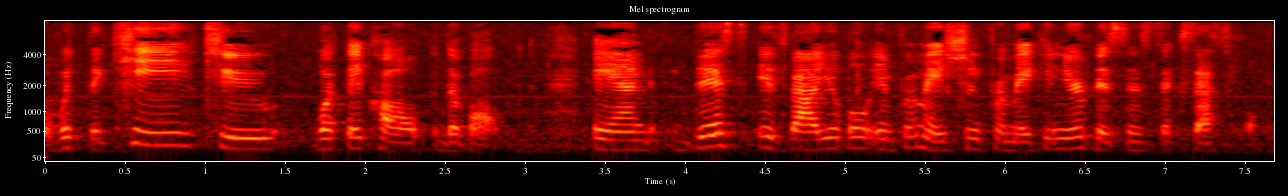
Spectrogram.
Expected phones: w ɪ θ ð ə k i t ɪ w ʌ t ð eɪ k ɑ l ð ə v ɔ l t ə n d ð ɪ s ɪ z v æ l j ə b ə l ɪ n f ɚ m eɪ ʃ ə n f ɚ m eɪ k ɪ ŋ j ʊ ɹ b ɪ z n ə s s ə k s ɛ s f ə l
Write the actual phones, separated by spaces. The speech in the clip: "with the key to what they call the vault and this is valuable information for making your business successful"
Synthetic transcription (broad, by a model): w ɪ ð ə k i t ɪ w ʌ t ð eɪ k ɑ l ð ə b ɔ l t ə n ð ɪ s ɪ z v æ l j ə b l ɪ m f ɚ m eɪ ʃ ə n f ɚ m eɪ k ɪ ŋ j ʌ ɹ b ɪ z n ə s s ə k s ɛ s f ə l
